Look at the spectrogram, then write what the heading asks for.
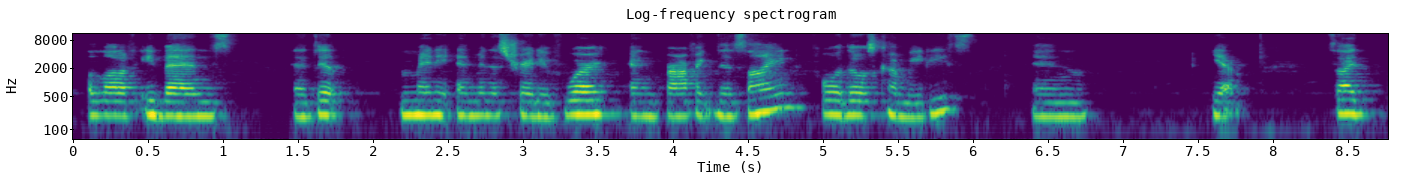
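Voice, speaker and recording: A woman's voice: medium pitch, a little mellow, a little hiss or hum, rough recording. Woman PhD student on a video call. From Hong Kong. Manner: plain, unhurried, with frequent ums. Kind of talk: online alumni talk.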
